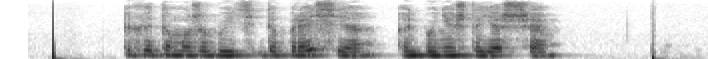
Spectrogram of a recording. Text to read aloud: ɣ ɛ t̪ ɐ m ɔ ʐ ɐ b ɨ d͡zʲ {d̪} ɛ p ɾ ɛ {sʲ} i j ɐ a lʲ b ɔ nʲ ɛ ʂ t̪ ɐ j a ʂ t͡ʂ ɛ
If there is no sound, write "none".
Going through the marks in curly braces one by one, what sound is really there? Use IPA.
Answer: d̪, sʲ

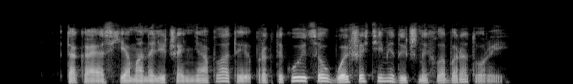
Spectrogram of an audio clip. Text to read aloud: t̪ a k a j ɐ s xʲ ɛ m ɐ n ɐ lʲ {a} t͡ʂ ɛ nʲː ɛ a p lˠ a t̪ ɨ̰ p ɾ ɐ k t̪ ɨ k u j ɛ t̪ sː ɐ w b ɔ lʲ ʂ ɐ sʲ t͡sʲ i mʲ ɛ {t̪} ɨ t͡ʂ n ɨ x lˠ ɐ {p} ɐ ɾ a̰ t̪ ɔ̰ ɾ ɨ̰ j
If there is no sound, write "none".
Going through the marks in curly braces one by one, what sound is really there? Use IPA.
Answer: i, d̪, b

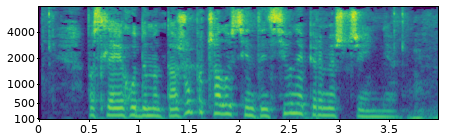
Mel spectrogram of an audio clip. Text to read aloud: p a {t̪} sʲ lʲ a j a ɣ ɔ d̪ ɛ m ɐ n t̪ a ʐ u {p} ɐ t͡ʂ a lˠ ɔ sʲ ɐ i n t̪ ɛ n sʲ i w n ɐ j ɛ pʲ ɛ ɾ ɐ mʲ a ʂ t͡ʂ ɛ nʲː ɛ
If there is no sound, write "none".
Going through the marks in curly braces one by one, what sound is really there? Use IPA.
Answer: none, p

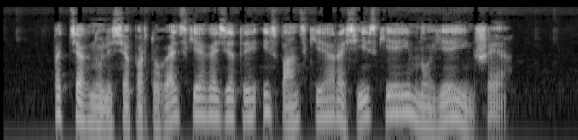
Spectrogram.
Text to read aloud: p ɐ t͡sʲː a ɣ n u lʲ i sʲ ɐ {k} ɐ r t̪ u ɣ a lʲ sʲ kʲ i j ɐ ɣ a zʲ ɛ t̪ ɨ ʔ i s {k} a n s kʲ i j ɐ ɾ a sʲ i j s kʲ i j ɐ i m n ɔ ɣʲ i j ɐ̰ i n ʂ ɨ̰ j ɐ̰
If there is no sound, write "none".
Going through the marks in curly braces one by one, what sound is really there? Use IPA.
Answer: p, p

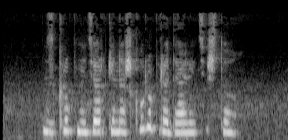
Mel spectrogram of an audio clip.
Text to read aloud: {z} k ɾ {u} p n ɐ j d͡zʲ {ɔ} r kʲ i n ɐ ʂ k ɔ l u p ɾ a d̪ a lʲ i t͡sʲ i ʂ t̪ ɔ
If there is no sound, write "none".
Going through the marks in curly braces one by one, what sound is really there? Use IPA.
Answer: z, u, ɔ

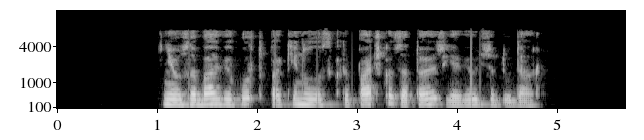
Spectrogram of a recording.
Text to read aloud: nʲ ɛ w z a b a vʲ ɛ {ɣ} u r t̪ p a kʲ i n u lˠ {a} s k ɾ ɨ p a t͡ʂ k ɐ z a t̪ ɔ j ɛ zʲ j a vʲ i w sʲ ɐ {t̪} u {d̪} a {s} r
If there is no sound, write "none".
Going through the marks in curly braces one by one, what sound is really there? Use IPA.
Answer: ɣ, ɐ, d̪, d̪, none

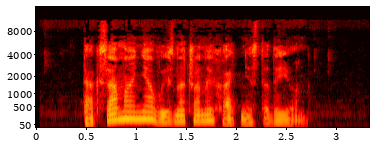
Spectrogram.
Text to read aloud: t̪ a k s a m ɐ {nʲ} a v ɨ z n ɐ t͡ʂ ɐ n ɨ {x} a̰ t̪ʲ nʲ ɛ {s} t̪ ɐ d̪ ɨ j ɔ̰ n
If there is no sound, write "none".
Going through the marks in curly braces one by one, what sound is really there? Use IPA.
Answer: nʲ, x, s

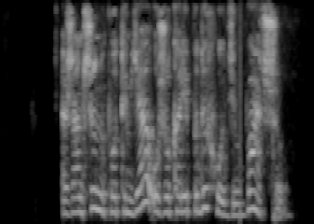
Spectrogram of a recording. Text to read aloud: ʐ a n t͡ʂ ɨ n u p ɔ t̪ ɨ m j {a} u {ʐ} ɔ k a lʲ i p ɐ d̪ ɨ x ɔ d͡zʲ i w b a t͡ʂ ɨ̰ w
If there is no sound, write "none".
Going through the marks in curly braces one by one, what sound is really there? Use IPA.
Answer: a, ʐ

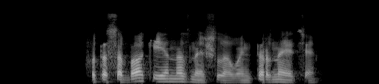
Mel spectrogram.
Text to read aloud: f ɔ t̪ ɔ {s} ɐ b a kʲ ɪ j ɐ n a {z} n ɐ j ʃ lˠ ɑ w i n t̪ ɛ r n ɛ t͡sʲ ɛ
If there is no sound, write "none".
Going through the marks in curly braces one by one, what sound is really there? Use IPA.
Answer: s, z

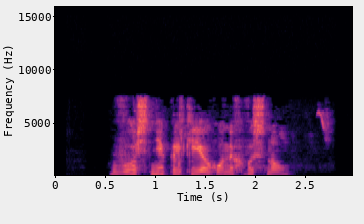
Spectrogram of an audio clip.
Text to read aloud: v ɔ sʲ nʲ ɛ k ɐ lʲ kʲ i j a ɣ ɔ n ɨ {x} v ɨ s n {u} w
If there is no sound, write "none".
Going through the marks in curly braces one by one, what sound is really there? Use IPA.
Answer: x, ɔ

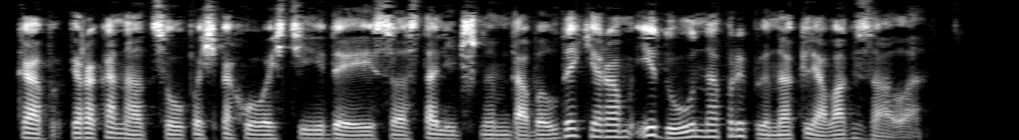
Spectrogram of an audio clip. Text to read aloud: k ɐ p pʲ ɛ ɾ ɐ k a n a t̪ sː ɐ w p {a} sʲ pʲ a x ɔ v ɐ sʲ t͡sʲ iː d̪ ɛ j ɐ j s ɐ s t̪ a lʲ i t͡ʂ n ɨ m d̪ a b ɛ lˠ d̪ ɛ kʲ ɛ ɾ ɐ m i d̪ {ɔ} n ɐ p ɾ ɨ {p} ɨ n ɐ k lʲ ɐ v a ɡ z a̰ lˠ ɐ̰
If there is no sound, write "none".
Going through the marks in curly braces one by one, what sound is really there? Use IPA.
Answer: ɐ, u, p

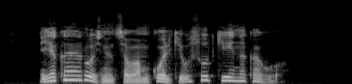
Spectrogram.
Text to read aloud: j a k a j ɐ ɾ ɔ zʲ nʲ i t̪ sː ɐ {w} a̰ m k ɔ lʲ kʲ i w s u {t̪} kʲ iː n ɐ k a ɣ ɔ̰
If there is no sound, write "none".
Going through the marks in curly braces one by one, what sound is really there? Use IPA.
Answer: v, t̪

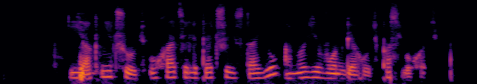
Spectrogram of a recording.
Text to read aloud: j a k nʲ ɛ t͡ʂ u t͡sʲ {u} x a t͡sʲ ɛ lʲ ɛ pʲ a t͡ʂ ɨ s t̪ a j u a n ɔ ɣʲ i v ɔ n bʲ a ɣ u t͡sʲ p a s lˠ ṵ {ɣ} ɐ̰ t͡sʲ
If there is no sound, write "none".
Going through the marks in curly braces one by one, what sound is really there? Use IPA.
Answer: u, x

